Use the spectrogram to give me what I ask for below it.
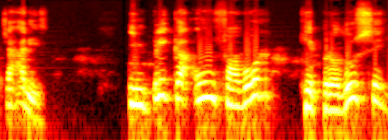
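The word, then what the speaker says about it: χάρις: La gracia de Dios, que en el griego significa charis, o se pronuncia charis, implica un favor que produce gozo.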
